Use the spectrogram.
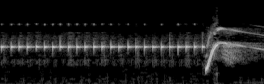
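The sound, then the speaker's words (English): Fred's twinkle toes page-turn cue from a Flintstones read-along record: a rapid, fluttering high trill pulses steadily, then ends in a quick springy upward swoop. “Just be sure to turn the rocks when you hear Fred's twinkle toes sound like this.”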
